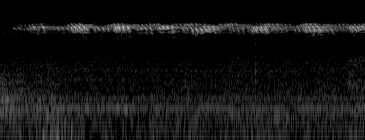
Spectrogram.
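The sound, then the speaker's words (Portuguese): A continuous chorus of crickets chirping, a dense high-pitched trilling that pulses in overlapping waves throughout, steady with no voices present. “Isso é um coral de grilos.”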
